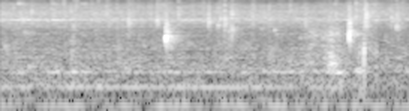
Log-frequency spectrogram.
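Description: Warm water runs steadily from a tap, a continuous close hiss and splash with a few brief clinks, no voices.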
